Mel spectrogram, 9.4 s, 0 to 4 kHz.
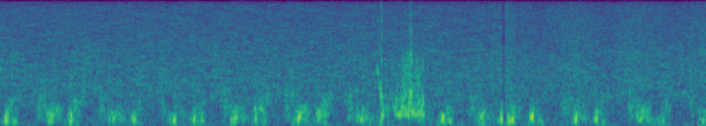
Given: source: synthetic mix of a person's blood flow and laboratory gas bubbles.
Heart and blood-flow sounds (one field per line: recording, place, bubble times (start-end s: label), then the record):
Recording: Doppler ultrasound of blood flow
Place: precordium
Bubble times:
5.01-5.69 s: bubbles
From the record:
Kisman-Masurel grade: 212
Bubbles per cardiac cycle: several, 3 to 8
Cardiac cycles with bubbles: 1 to 10%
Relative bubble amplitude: moderate (0.250 to 0.450)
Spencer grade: 1 (occasional bubble signal discernible with the cardiac motion signal, with majority of cardiac periods free of bubbles)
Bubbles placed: anywhere in the cardiac cycle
